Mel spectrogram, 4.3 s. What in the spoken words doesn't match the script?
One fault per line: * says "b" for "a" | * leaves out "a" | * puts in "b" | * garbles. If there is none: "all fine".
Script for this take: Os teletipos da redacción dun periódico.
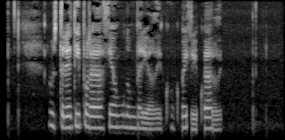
* leaves out "da"
* garbles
